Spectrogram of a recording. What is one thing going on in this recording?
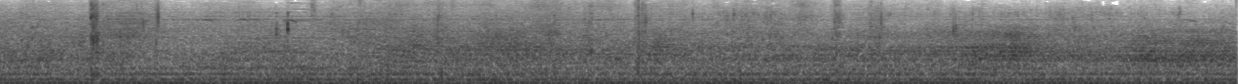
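A fish flops and slaps against concrete.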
